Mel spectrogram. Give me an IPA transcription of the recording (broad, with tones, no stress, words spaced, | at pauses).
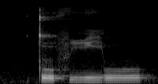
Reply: tũ˨fiː˦ juː˦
